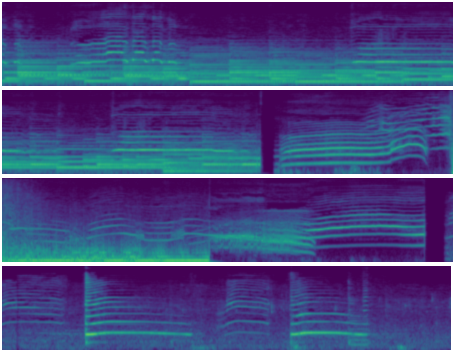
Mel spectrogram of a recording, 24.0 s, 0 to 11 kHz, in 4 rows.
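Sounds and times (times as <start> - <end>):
cat meowing: 10.9 - 21.8.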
